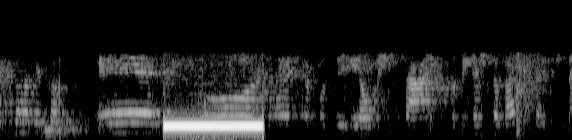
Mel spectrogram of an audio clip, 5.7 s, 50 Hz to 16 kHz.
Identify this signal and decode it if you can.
Ringback tone (Europe, 425 Hz), with speech.
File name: out- -2002- - - .31122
